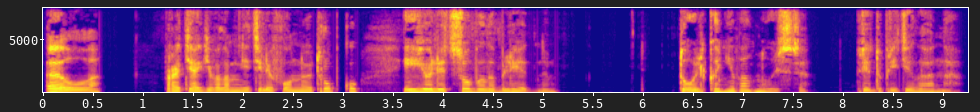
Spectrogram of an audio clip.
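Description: A woman narrates a first-person audiobook in a measured, anxious inner voice. Her voice is low, warm and slightly husky. The recording is close and dry. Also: dry recording.

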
